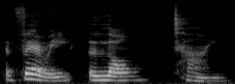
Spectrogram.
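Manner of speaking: plain reading voice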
